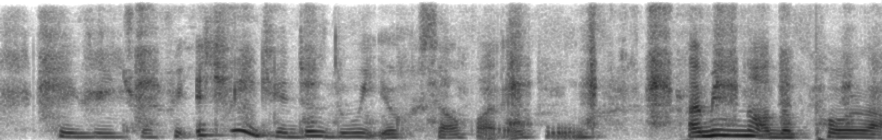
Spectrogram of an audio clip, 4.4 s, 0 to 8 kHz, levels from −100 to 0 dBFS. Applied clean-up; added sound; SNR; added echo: neural mask model Resemble Enhance denoiser.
